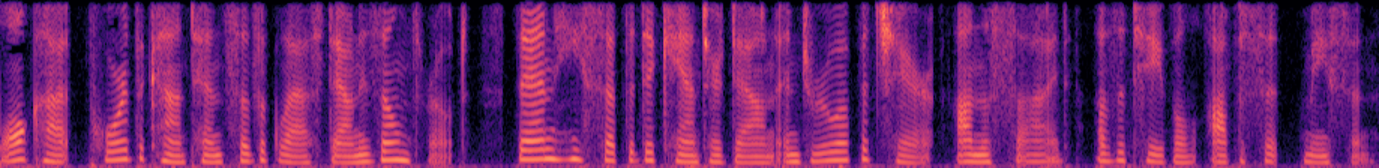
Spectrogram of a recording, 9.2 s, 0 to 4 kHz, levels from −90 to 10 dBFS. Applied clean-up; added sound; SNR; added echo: none; none; none; none.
